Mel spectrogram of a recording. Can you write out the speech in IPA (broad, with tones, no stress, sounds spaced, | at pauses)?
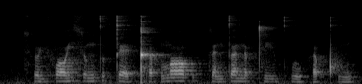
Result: t͡sʰ ɵ˨˩ ɥ f ɔː˨˥ j s ʊ˨˥ ŋ t̪ ʊ˧ k̚ t̪ ɛː˨˥ t̚ kʰ ɐ˨ p̚ ŋ ɔː˧ p ʊ˨˥ k̚ t͡s ɐ˨˧ n t̪ ɐ˧ n ɐ˨˥ p̚ t͡s iː˨˥ kʷʰ ɐ˨ w h ɐ˨ p̚ kʷʰ ɪ˨˥ ŋ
